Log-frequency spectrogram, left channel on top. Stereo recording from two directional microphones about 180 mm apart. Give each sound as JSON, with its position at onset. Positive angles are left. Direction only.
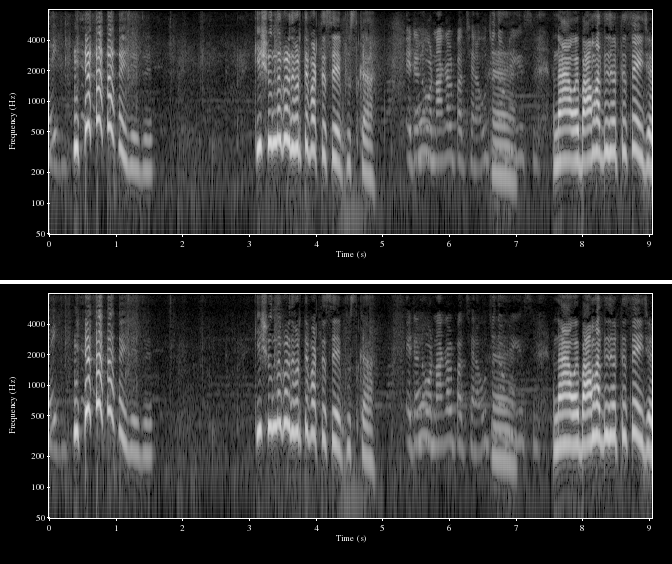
{"t": 0.3, "sound": "a sound", "side_deg": 0}
{"t": 3.1, "sound": "speech", "side_deg": 0}
{"t": 5.3, "sound": "a woman's voice", "side_deg": -50}
{"t": 6.6, "sound": "speech", "side_deg": 0}
{"t": 7.3, "sound": "speech", "side_deg": -15}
